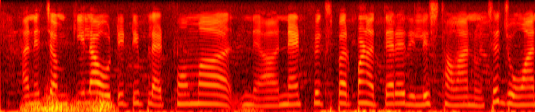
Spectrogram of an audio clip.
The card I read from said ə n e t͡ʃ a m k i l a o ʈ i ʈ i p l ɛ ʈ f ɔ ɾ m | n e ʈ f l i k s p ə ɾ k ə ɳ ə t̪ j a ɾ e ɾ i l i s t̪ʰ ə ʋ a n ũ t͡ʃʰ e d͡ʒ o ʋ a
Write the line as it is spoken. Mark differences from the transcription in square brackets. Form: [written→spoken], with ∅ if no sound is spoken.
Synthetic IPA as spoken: ə n e t͡ʃ [a→ə] m k i l a o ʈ i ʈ i p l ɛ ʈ f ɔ ɾ m | n e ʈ f l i k s p ə ɾ [k→p] ə ɳ ə t̪ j a ɾ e ɾ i l i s t̪ʰ ə ʋ a n ũ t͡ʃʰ e d͡ʒ o ʋ a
